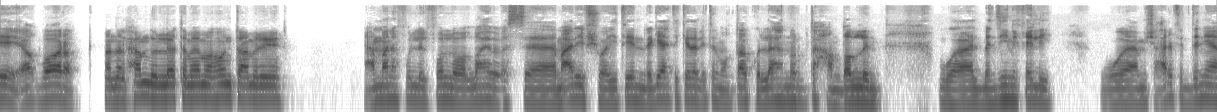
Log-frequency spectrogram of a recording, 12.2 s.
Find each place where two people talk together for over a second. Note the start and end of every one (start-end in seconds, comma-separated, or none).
none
